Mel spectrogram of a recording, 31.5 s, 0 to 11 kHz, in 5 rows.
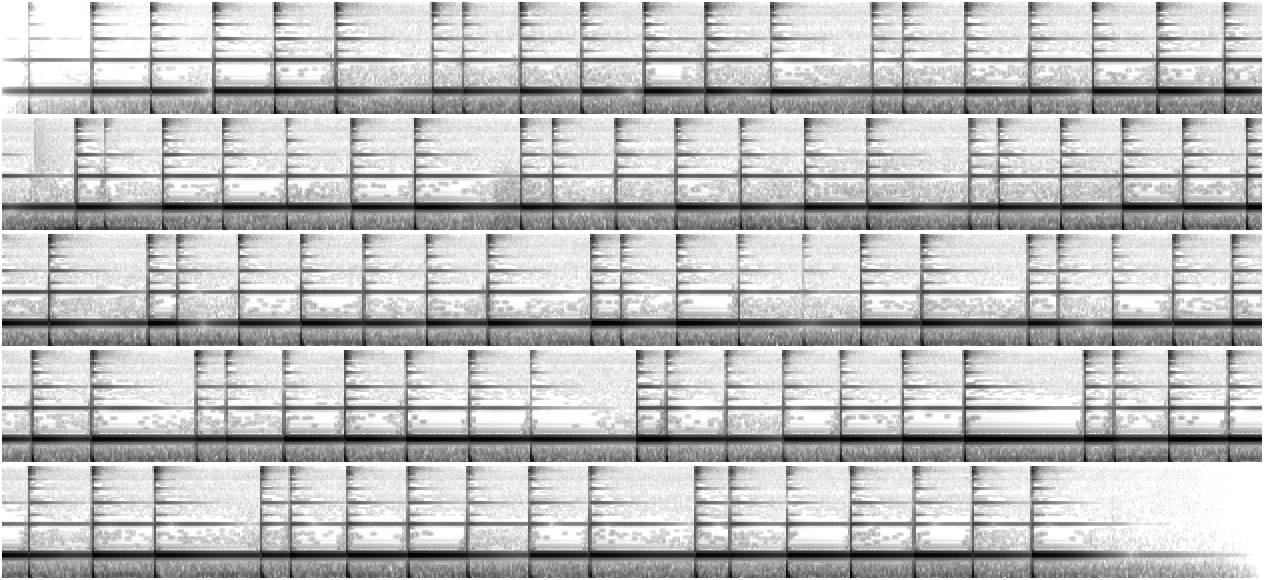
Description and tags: wine glass
Glass hitting glass rhythmically. Recorded using mono microphone and ensemble. No post processing
wineglass, toast, glass, MTC500-M002-s14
